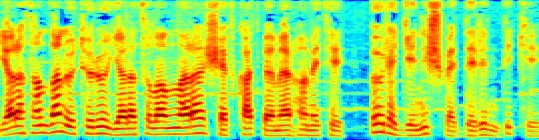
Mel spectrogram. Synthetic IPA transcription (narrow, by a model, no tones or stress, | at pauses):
jaɾat̪ʰand̪anø̞t̪ʰyɾyjaɾat̪ʰɯlˠanlˠaɾaʃɛfkʰat̪vɛmɛɾɦamet̪ʰi | ø̞jlʲɛɟe̞niʃvɛd̪e̞ɾind̪icʰi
